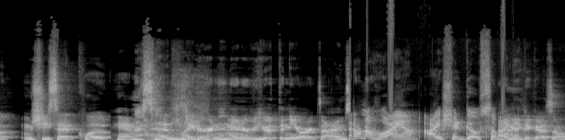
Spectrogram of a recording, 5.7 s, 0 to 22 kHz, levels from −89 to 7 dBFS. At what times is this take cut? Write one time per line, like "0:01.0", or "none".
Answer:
0:01.1
0:03.5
